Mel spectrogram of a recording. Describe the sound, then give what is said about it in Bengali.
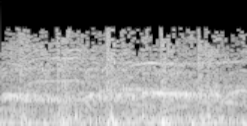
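Intoxicated spectators shout excitedly at a hologram fight, a continuous roar of many voices punctuated by loud yells and whoops, rising and falling in bursts. “Hologram fight শুরু হতেই নেশাতুর মানুষগুলো হাত পা ছুঁড়ে চিৎকার করতে”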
